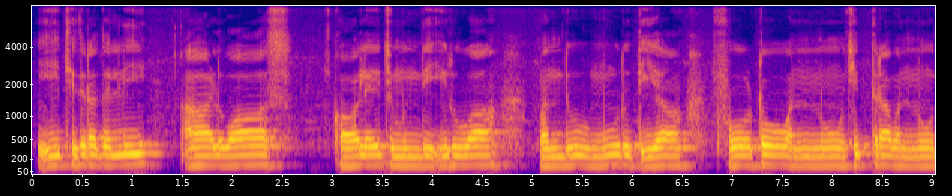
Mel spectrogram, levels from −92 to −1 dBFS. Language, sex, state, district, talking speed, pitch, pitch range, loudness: Kannada, male, Karnataka, Dakshina Kannada, 75 wpm, 125 Hz, 120-130 Hz, -14 LUFS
